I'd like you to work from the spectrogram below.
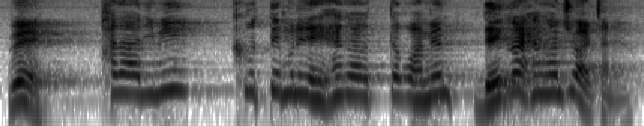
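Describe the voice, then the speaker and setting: A man preaching in a church sanctuary, asking his congregation one question after another and drawing answers from them. His voice sits high and leaps around in pitch. He rises to loud exclamations, then drops to quiet, low remarks. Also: brisk. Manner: animated preaching, rhetorical questions, call-and-response with the congregation. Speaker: pastor. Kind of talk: sermon.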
